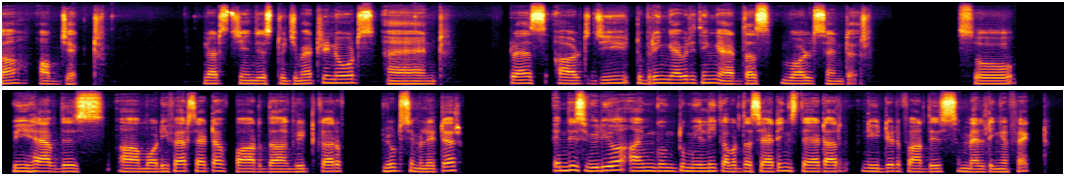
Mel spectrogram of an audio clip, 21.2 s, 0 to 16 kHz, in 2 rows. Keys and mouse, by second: 1.8-2.8 drag, 3.3 click, 3.8 click, 4.9 ctrl+alt+g, 5.8 ctrl+g, 9.1 Home, 10.0 alt+a.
